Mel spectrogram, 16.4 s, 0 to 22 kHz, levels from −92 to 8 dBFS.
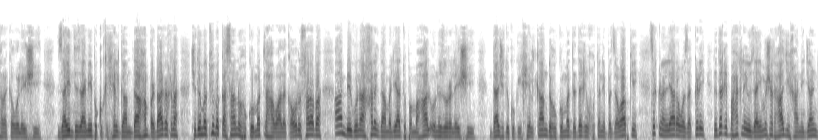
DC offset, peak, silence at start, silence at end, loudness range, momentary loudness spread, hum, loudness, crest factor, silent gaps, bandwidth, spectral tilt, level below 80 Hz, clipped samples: under 0.1%; -16 dBFS; 0 s; 0 s; 4 LU; 9 LU; none; -29 LUFS; 14 dB; none; 11 kHz; -7 dB/octave; -56 dBFS; under 0.1%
